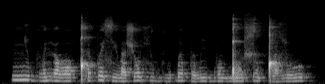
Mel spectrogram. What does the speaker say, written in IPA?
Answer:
ɲ ɨ bʱ ə nʲ a lˠ o ǃʼ ɘ p ɘ sʲ ə w a ʃ o ç u bʱ i ɓ ə p ɘ w i b o ŋ͡ǃ u ɕ ɤ ŋ͡ǃ a ɮ u

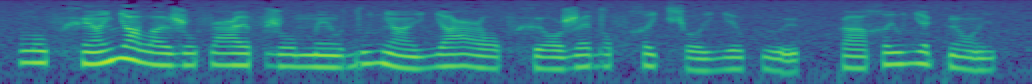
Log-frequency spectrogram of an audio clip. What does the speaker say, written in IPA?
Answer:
lˠ u f xʲ ã ʎ a lˠ ɛ i̯ ʐ o f ʕ ɛ f ʐ o m ẽ u̯ d u ʎ ã i̯ ʎ a ʕ ɔ f xʲ ɔ ʐ ɛ d ɔ f χ i t͡ɕʰ ɤ i̯ ʎ e u̯ k ɯ y̯ | k a χ i u̯ ʎ ɛ kʲ ɔ̃ i̯

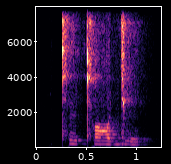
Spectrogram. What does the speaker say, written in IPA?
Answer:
cʰ ɨ cʰ ɔ ɟ ɨ

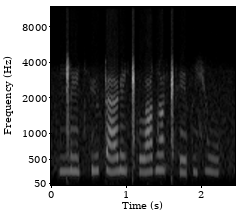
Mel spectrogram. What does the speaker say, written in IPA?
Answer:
ŋ͡ǁ ẽ˨˩ t͡sʼ y˨˥ ʈ aː˨˥ ɽ ẽ˨˥ ǁʰ oː˨˥ dˤ ũ˦˥ ǁʰ e˨˥ p i˨˥ ç u˥˨

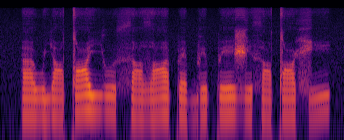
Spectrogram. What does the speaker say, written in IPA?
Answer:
a w j a tˤ e j u θ a ðˤ a p ɛ b ɪ p e ʒ i θ a tˤ ʊ y̯ x i

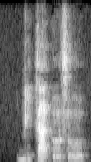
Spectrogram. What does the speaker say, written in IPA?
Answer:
b i˦ k a˦˨ k ɔ̃˧ s ɔ̃˨

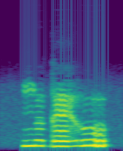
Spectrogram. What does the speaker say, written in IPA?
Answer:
ŋ ɯ ɡ œ ɦ u

